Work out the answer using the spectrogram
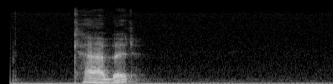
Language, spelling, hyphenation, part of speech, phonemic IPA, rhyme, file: Norwegian Bokmål, kæber, kæ‧ber, noun, /ˈkæːbər/, -ər, Nb-kæber.ogg
- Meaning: indefinite plural of kæbe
